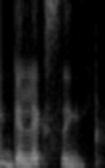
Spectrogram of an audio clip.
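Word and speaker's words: GalaxEye: तो अगेन यहाँ पे स्पेस टेक्नोलॉजी स्टार्टअप है एक, जिसका नाम है गैलेक्सी। गैलेक्सी तो है पर स्पेलिंग में आप गैलेक्स आई जो है आंख वाला आई, ये देख सकते हैं।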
